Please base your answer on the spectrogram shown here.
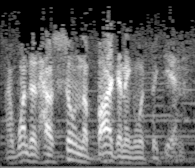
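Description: A man's voice: fairly low pitch, very animated, quick pace, phone-quality sound. An actor playing a tough, lovestruck sea captain who tells his own adventure tersely in 1940s radio drama style. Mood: brooding narration. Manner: hard-boiled, terse. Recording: thin vintage radio recording with music.

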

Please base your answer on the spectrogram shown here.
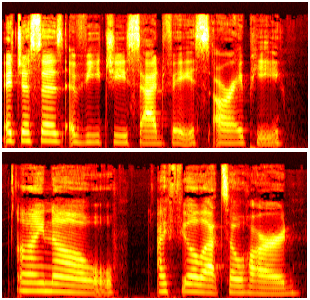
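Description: A woman's voice: fairly low pitch, slow pace, creaky, smooth. A young woman with a New Jersey American accent, a podcast host reading listener emails aloud and reacting in an effusive, slangy, casual way with some swearing. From New Jersey, United States.

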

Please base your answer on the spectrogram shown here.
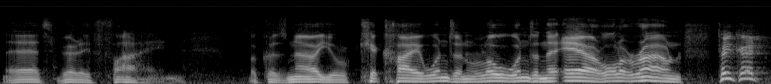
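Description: A man's voice: medium pitch, expressive, slow. An actor playing a menacing, mocking bully in a 1950s radio drama, drawing out his taunts. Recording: noisy old radio recording with clicks.

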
